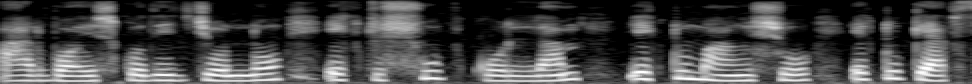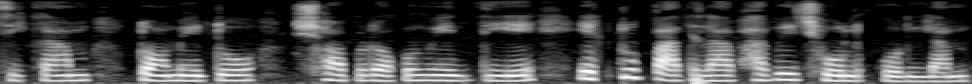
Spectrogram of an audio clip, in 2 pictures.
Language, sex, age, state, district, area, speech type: Bengali, female, 45-60, West Bengal, Purba Medinipur, rural, spontaneous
